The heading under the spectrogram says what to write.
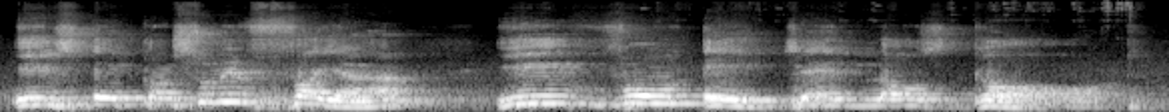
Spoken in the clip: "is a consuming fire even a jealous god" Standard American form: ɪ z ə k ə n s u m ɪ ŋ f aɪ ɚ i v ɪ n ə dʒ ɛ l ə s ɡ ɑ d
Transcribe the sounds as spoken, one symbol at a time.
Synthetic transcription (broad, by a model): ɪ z ə k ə n s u m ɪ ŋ f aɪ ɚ i v ɪ n ə dʒ ɛ l ə s ɡ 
